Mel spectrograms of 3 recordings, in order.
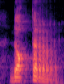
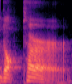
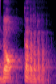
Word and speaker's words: dokter: You need to pronounce the R. Okay, so dokter, not doctor or something like that, but dokter. Okay, so with a doctor is dengan seorang dokter.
